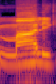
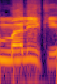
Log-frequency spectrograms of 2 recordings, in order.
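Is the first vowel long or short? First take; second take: long; short. First: The first vowel is stretched long. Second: The first vowel is short, not stretched. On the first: "हम मा साउंड को जो है स्ट्रेच करते हैं" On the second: "वो उस माँ के साउंड को स्ट्रेच नहीं करेंगे बल्कि बगैर स्ट्रेच के उसको पढ़ेंगे"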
